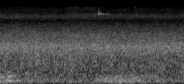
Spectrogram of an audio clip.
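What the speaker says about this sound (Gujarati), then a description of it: "વરસાદ જબ્બર પડે છે" Heavy rain pours down steadily over a cotton farm field, a dense, constant hiss with a low thunder rumble beneath it and no voices.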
